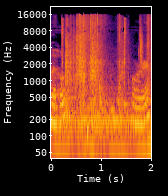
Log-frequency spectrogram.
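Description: Thin plastic packaging crinkling and rustling irregularly as it is handled.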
